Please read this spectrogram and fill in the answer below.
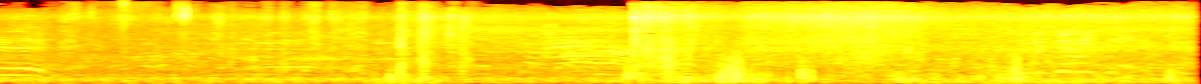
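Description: Voices calling out over wind noise on the microphone, with a few short loud peaks.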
